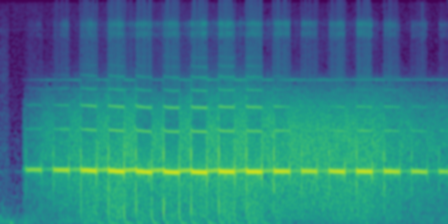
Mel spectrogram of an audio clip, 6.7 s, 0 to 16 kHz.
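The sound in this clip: Radio beeps from Sputnik 1, the Soviet satellite launched in 1957: many short, loud beeps on one steady mid-high pitch, repeating in a fast, even rhythm against a faint hiss.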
